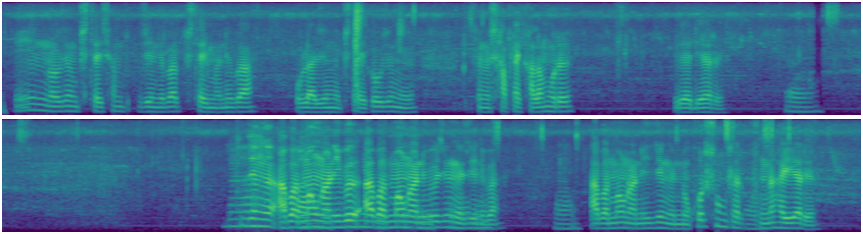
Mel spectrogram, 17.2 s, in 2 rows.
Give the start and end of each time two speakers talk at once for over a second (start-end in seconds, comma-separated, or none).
11.8-13.4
